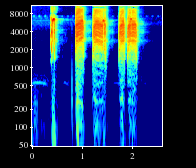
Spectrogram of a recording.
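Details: Black francolin giving a loud, harsh, grating phrase: one short opening note, a pause, then two long rasping notes and a closing pair of rasping notes. The background is quiet.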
